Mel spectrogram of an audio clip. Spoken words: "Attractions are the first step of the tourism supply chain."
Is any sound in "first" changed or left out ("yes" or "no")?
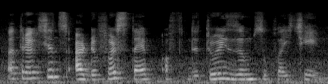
yes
